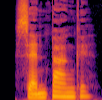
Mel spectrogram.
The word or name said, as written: sandbanke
